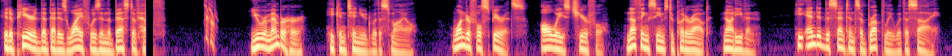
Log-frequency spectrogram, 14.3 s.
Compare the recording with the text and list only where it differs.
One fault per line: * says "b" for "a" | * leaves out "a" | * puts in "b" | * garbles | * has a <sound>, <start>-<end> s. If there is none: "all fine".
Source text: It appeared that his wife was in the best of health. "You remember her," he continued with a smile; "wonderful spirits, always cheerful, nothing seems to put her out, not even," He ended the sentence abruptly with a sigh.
* puts in "that"
* has a dropout, 2.2-2.3 s
* has a chirp, 3.1-3.3 s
